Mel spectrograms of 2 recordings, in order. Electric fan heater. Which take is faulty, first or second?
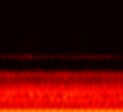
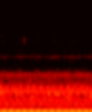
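second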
